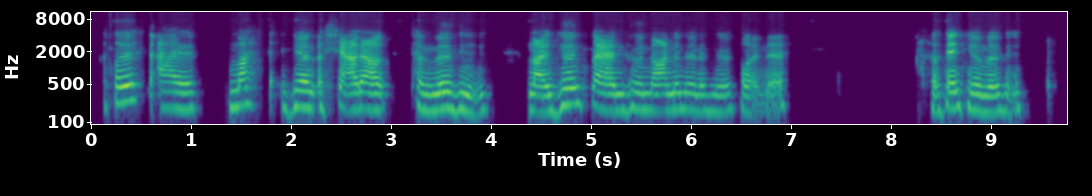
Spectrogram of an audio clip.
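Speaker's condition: Muscular dystrophy; mild speech impairment

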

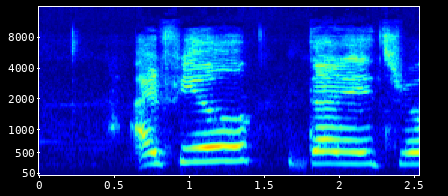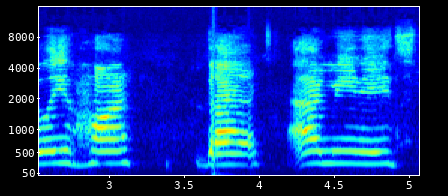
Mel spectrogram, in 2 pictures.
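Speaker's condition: Cerebral palsy; cannot walk

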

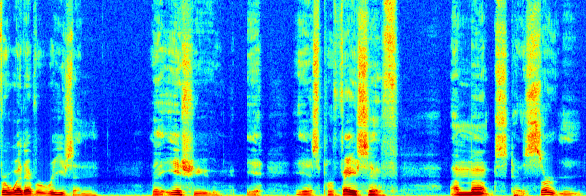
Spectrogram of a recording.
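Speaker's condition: Cerebral palsy; wheelchair user

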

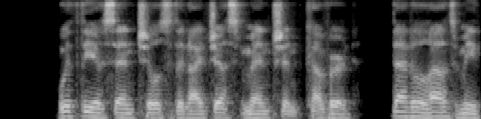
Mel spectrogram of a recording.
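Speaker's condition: ALS, speech-generating device; cannot speak, eye-activated synthetic voice built from voice banking, types replies, silences while typing

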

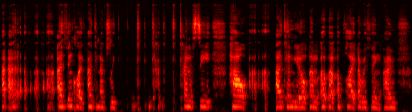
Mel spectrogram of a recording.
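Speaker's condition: Stutter; onset around age 5 after move from Zambia to UK, none before per parents, cause unknown; adult, ongoing stutter; stutters here and there, stutter affects talking, often stays quiet to avoid stuttering; repeated words, blocks

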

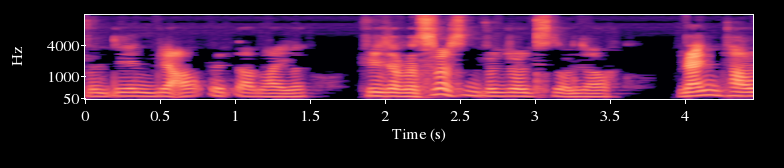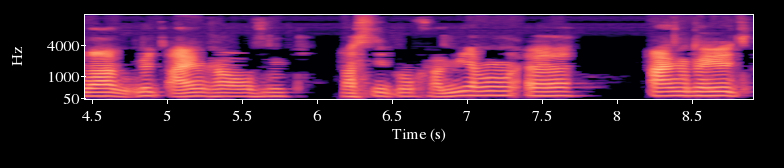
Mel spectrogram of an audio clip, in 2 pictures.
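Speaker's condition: Spinal muscular atrophy; spinal muscular atrophy since birth, uses wheelchair

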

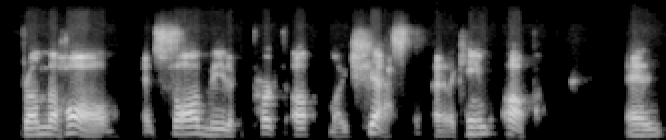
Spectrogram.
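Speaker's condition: Anomic aphasia after stroke; right side unable to move, initially global aphasia per SLPs, then Broca's, now anomic aphasia; initially could neither understand nor speak, first year only 1,000-1,500 words, now word-finding problems

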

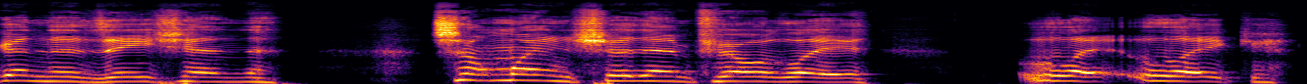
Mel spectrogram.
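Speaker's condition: Speech impediment; still has speech impediment, speaks publicly

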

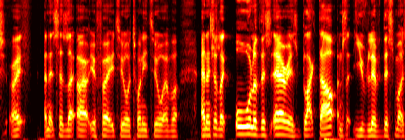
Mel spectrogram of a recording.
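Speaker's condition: No condition

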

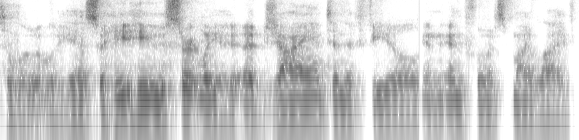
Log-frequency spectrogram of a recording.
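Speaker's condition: No condition

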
